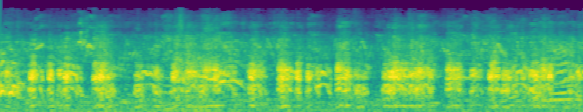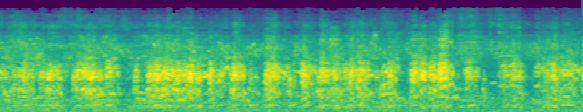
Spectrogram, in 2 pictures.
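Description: Ducks at a zoo in Nicosia quack and honk continuously in a dense, nearby chorus of overlapping calls with steady rhythmic bursts, no talking.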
